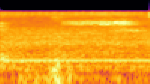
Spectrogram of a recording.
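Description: Steady background noise with a low hum, heard in a pause between a man's sentences.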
